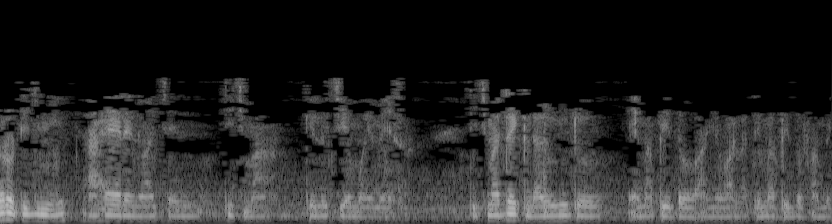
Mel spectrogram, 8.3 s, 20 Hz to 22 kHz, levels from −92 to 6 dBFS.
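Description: Speech that carries heavy MP3 compression damage from start to finish. Nothing comes through above about 5.3 kHz, so the treble is simply gone and s sounds lose their edge. Quieter detail sounds watery and swirly, flickering in and out as the encoder drops weak frequency lines frame by frame, and attacks come out smeared. That combination of a hard top cut and unstable fine detail likely points to a very low bitrate, around 16 kbps.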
